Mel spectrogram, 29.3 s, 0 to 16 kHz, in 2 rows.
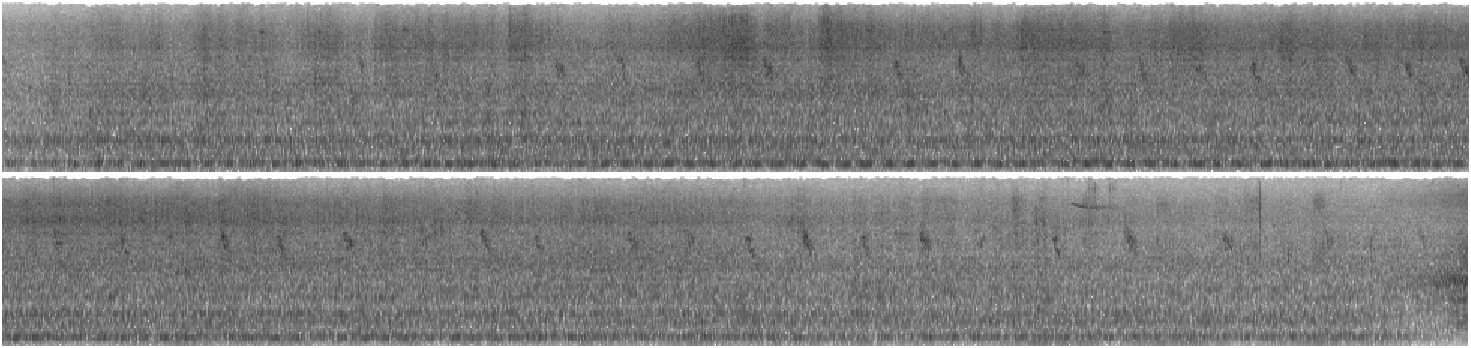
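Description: Excursion train crossing a steel truss bridge: a steady, pulsing drone from an F7 diesel locomotive's EMD 567 engine, with wheels clicking over the rail joints in an even rhythm.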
